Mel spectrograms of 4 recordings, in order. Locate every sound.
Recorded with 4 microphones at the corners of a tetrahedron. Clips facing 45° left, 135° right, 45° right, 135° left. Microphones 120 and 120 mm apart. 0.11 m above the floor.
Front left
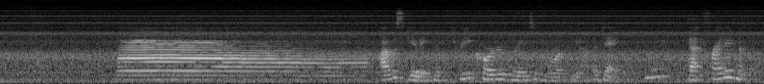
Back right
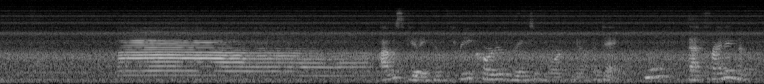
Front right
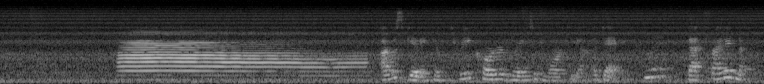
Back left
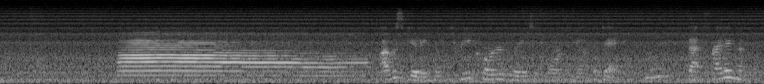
1.2 s a trumpet: 55° left, 0.9 m
3.8 s a woman speaking: 5° left, 1.1 m
6.4 s a child speaking: 110° right, 6 m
